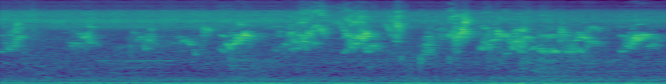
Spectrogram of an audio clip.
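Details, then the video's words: Colony of budgerigars socializing; rapid run of bright chirps and warbled chatter, several notes each second, from close birds over a low steady hum. "Budgie Parrot Colony! A Colorful & Chirpy Paradise!"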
